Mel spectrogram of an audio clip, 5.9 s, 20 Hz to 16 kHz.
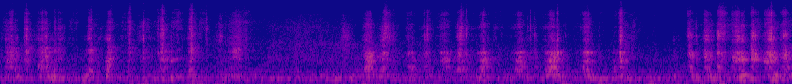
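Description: A wooden stylus rubs and scratches the coating near the bottom edge of a flat, black-coated scratch-art card, about A4 in size, lying on a table. Quick, dry, bright scraping strokes come in irregular bursts, with a short quiet pause partway through before the strokes pick up again.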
